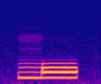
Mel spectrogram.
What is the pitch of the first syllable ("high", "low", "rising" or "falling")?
low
